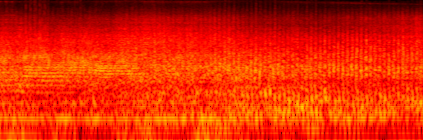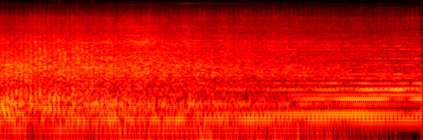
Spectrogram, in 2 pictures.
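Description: Military helicopter flying, its rotor and engine noise growing to its loudest a few seconds in and then fading. Music begins near the end.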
